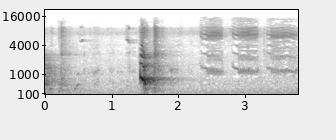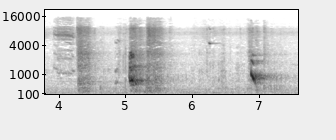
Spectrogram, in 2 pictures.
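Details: Labrador Retriever puppy reacting to a rat, giving single sharp yelping barks spaced a second or two apart, with soft whimpering and whining sounds between them.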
